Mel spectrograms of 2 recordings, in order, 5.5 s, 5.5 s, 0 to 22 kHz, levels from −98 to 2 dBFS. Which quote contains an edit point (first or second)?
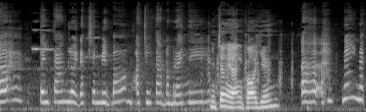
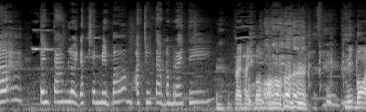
first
